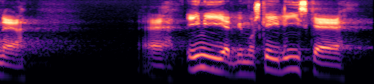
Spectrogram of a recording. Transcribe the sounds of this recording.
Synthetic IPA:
næɐ | æe̝ːniːæd̥ʋimɒ̽sɡ̥e̝̰ːliːsɡ̥æ

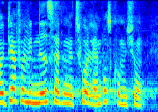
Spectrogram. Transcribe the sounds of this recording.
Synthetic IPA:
ɒd̥æɐ̰fɒ̽ʋine̝ð̞ˠsæd̥nːæt͡sʰuɐ̰lænb̥ʁuskʰo̝miɕo̝̰ːn

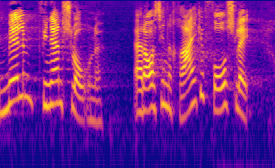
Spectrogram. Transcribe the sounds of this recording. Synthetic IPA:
nmel̰m̩finæn̰slɒʊnə | ʔæɐɾɑ̈ɒ̽səe̝nʁɑ̈ɪɡ̥əfɒːslɛ̰ːɪ

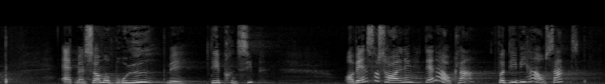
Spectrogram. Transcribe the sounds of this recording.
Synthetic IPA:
ʔæd̥mænsɒ̽mɒ̽b̥ʁyðˠəme | d̥e̝pʰʁɛnsib̥ | ʔɒ̽ʋensd̥ʁɐshɒ̽lne̝ŋd̥enæɐjokʰlɑ̰̈ː | fɒ̽d̥ḭːʋiɦɑ̈josɑ̈ɡ̥̚d̥

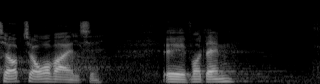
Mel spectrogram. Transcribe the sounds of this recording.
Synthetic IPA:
æɒ̽b̥̚t͡sʰe̝lɒʊɐʋɑ̈ɪ̰l̩sə | ʔøʋɒd̥æn

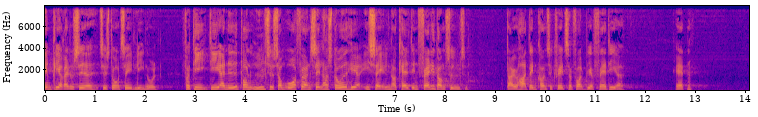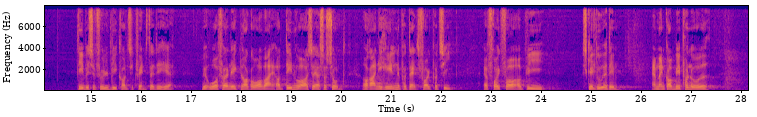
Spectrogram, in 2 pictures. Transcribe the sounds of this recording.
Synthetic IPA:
d̥emb̥liɐʁɛd̥use̝̰ːɐð̞ˠt͡sʰe̝lsd̥o̝ɐ̰d̥se̝̰ːd̥lḭːnɔ̽l | fɒ̽d̥ḭːd̥iæɐne̝ːð̞̩ˠpʰɒ̽e̝nyðˠl̩səsɒ̽mo̝ɐfø̰ːɐnsel̰hɑ̈sd̥ɔ̽ːð̩ˠɦeɐ̰ʔisɛ̰ːln̩ɒ̽kʰæld̥e̝nfæɾ̥id̥ɒ̽msyðˠl̩sə | d̥ɑ̈jo̝ɦɑ̈d̥enkʰɒ̽nsəkʰʋen̰sæfɒ̽l̰ɡ̥̚b̥liɐfæd̥iɐ | æd̥n̩ | d̥e̝ʋe̝sefølib̥liːkʰɒ̽nsəkʰʋen̰sn̩æd̥e̝ɦeɐ̰ | ʋe̝ʔo̝ɐfø̰ːɐnəe̝ɡ̥ənɒ̽ɡ̥ɒʊɐʋɑ̈ɪ̰ɒ̽md̥e̝nuɒ̽səæɐsɒ̽sɔ̽n̰d̥ | ɒ̽ʁɑ̈niɦelənəpʰɒ̽d̥æn̰sɡ̥fɒ̽lɡ̥ə̥pʰɑ̈t͡sʰḭː | æɐfʁœɡ̥̚d̥fɒ̽ɒb̥liː | sɡ̥e̝l̰d̥uð̰ˠæd̥em | ʔæmænɡ̥ʰɒ̽mmepʰɒ̽nɔ̽ːð̩ˠ

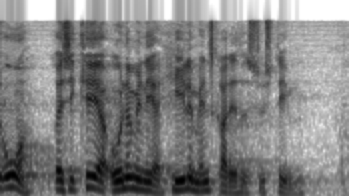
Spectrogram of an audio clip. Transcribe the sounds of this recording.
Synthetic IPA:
o̝ɐ̰ʁisikʰe̝̰ːɐɒʔɔ̽nɐmine̝ːɐhe̝ːləmenəsɡ̥əʁɑ̈ɾiɦe̝ð̞ˠsysd̥e̝̰ːmð̩ˠ

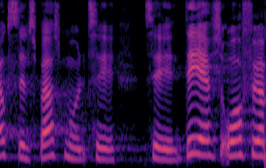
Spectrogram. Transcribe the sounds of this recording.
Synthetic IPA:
ɡ̥sd̥e̝lsb̥ɶɐsmɔ̰̽ːlt͡sʰe̝ | t͡sʰe̝d̥e̝̰ːefso̝ɐføɐ

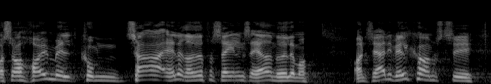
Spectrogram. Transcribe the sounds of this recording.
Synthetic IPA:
ɒ̽sɒ̽hɒ̽ɪmel̰d̥̚kʰo̝mənt͡sʰɑ̰̈ːæləʁɛːð̞̩ˠəfʁɑ̈sɛ̰ːln̩sæɐð̞̩ˠmeð̞ˠlem̰ɐ | ʔɒ̽e̝nsæɐliʋelkʰɒ̽m̰sd̥̚t͡sʰe̝

